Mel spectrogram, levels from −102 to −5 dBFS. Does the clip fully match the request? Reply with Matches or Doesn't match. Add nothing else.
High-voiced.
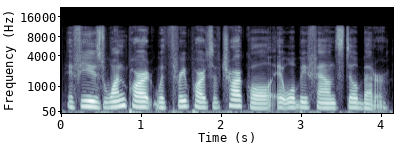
Doesn't match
